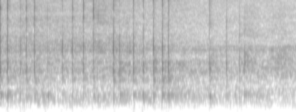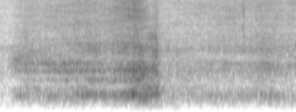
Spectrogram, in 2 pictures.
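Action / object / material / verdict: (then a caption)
tap / faux leather covered hard folder / faux leather / none. Long black nails tap a black faux-leather hard-cover folder, first held upright and then laid flat, producing about sixteen quick, sharp, bright clicks over the first two seconds. The nails then scratch across the cover in a broad, rasping scrape that swells and cuts off, leaving a soft, quiet hiss.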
